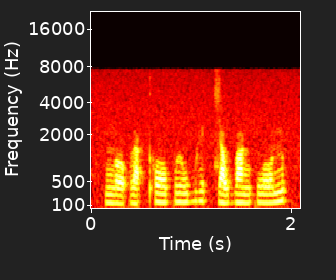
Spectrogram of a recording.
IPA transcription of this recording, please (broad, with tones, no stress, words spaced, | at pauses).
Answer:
ŋɤː˨˩pla˨˩k̚pʰoː˧ pɯː˦˥wbiː˥˩t̚t͡ɕa˦˥w baː˧ŋkwo˦˥n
